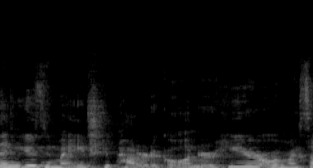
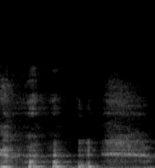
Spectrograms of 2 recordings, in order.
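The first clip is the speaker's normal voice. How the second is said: soft laugh; 6 semitones higher, 6 dB quieter than usual. Real, not acted. Laughs after remark on overwhelming.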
